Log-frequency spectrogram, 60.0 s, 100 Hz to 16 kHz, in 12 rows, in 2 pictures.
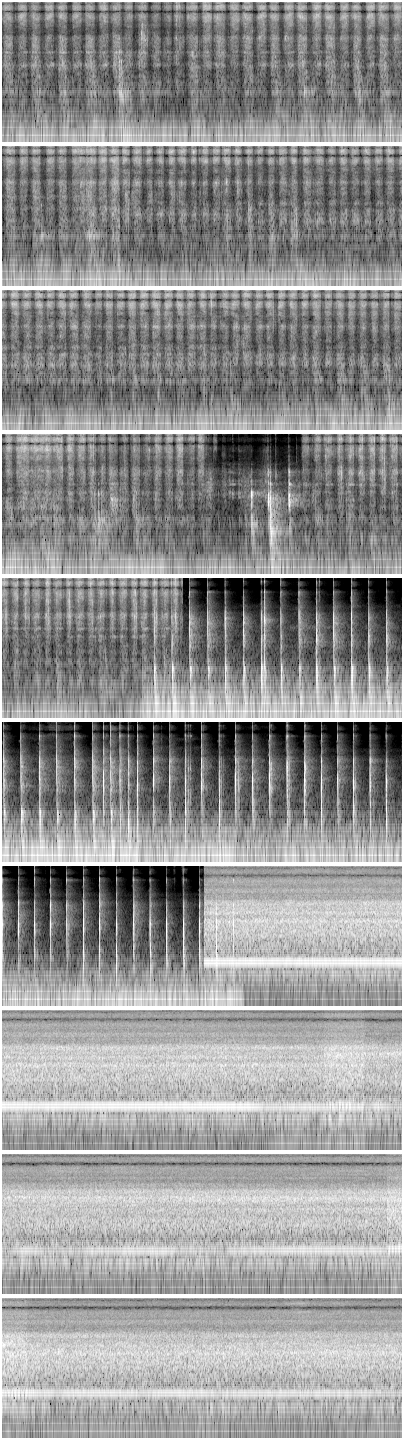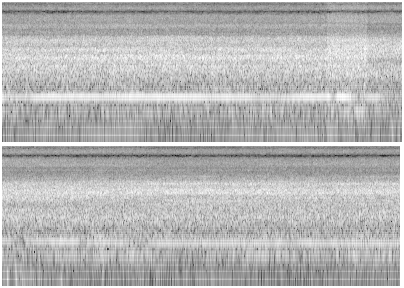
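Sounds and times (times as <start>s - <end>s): hand tool rasping strokes: 0.0s - 22.4s, 32.5s - 59.9s
power tool motor humming: 32.5s - 59.9s.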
